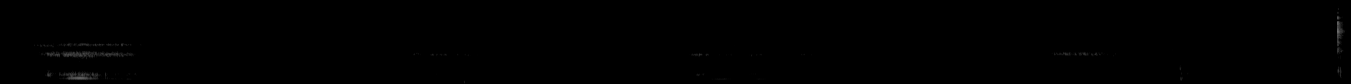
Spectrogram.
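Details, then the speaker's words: Simulated inspiratory stridor in a talk on tonsillitis and quinsy: drawn-out, whispery, high-pitched breaths with a prolonged respiratory cycle, from obstruction not at the vocal-cord level. "Stridor will make a completely different, quieter sound and may even just present as prolongation of the respiratory cycle. So this sounds more whispery, such as or even just on inspiration."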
